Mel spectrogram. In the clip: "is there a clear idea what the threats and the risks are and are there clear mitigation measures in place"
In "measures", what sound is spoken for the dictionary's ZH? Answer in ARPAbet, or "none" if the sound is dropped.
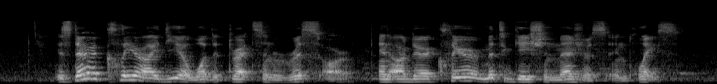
ZH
